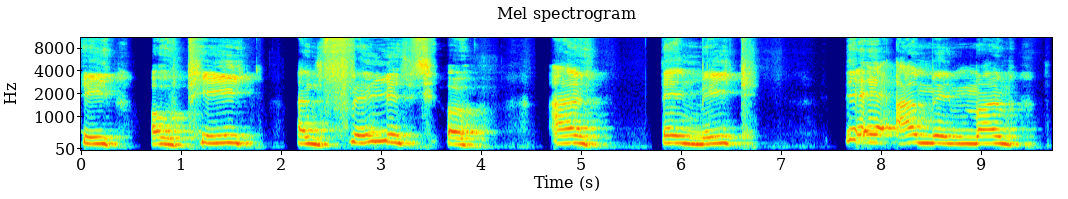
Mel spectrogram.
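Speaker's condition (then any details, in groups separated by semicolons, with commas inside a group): Ataxic cerebral palsy; interview taken very slow, word for word, as mother advised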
